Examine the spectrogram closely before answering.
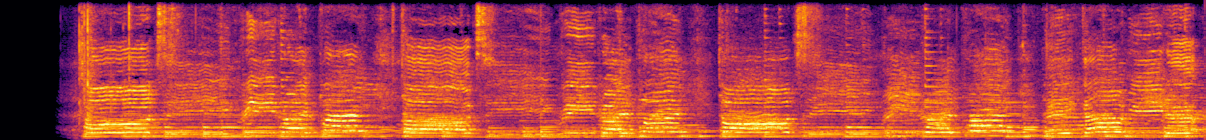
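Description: Intro music with plucked strings under a moving melody, starting just under a second in.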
